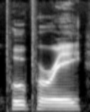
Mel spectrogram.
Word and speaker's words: Poopery: on YouTube if not Google poopery just like I say it is how it's spelled and it is a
